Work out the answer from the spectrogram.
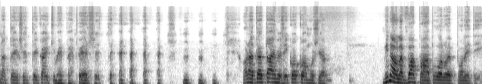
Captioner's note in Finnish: naurua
